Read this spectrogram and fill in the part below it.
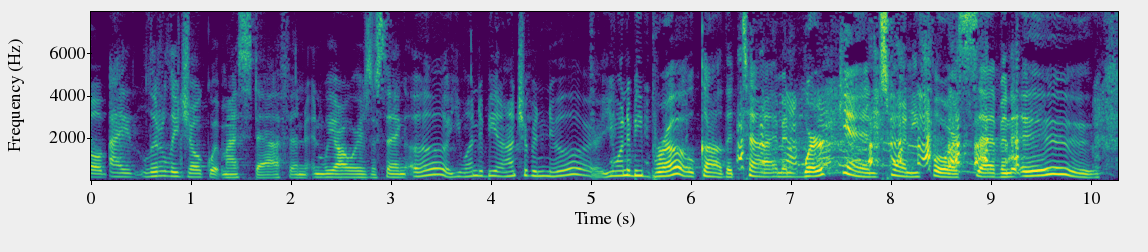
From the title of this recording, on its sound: Live from BravoCon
